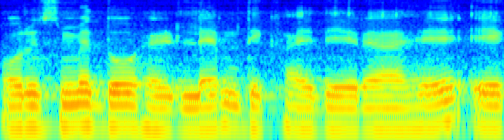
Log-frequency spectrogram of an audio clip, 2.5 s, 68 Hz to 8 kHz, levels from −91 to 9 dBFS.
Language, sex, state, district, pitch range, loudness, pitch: Hindi, male, Bihar, Kishanganj, 105-115 Hz, -23 LUFS, 105 Hz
